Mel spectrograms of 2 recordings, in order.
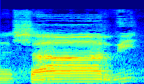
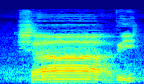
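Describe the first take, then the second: Both takes have the same delivery.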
